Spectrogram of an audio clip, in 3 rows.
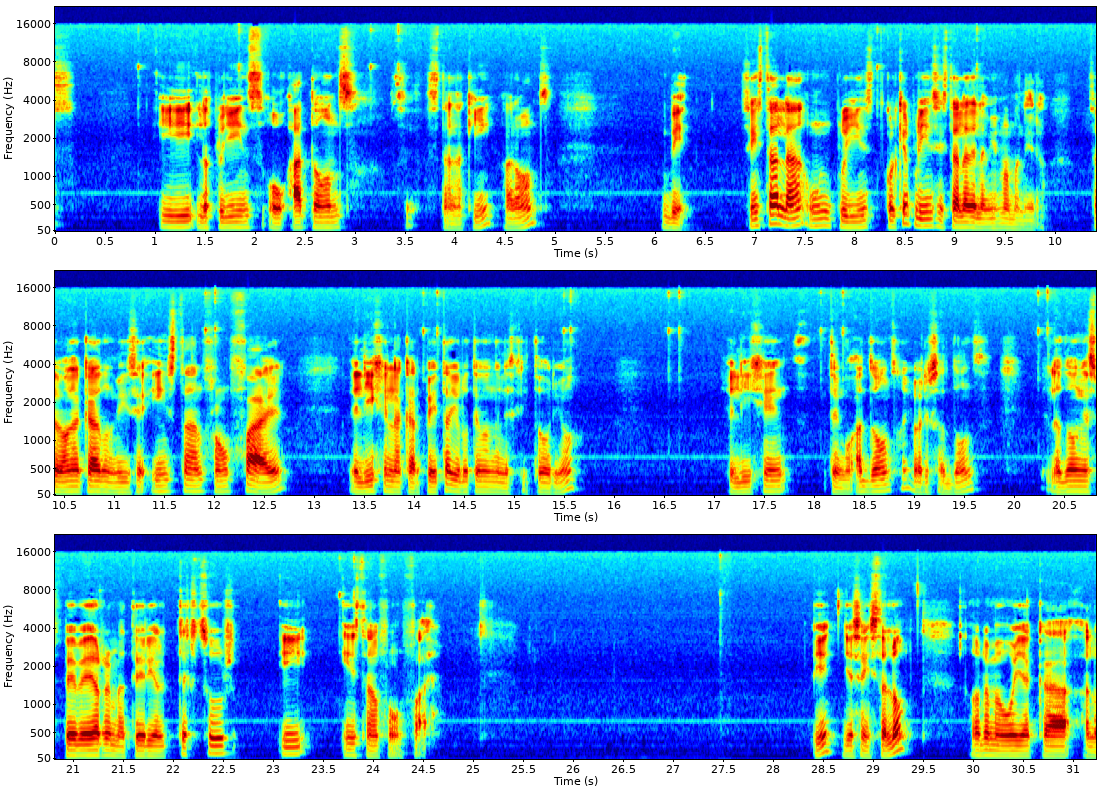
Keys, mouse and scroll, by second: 0.9-2.1 drag, 3.2 click, 8.2-9.4 drag, 11.9 click, 14.2 click, 15.5 click, 16.6 click, 18.1 click, 20.3 click, 23.7 click, 27.4 click, 30.1-30.5 scroll down 2.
